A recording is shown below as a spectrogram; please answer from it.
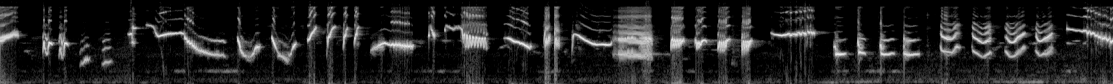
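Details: Asian pied starling singing at length with rich variety. Dense runs of sharp chipping and whistled notes, swooping slurs and a harsh noisy burst, ending in a string of repeated V-shaped whistles.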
